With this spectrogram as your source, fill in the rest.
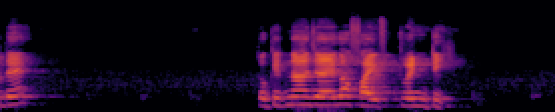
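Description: A man speaks in a clear, explaining tone, close to a microphone.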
